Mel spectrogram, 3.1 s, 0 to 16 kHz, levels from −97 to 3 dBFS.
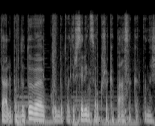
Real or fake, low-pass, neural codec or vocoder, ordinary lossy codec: real; 10.8 kHz; none; Opus, 64 kbps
